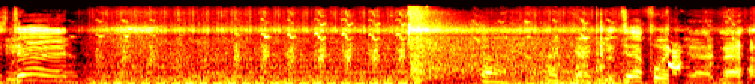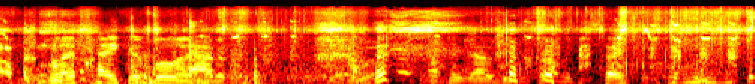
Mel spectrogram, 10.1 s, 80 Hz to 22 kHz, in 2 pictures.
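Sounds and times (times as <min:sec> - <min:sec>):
utility vehicle engine idling: 0:00.0 - 0:09.8.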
